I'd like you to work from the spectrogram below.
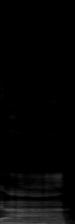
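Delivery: ordinary talk, nothing marked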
